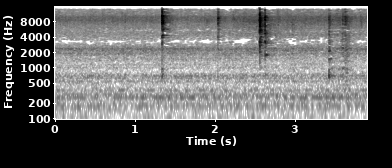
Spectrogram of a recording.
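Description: Potato chunks tumble into a metal wok.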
